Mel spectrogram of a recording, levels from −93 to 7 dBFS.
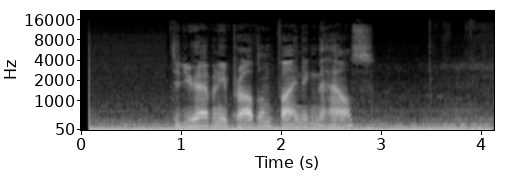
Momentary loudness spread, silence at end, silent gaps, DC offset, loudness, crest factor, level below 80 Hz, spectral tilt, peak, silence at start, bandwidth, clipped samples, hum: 11 LU; 0 s; none; under 0.1%; -26 LUFS; 18 dB; -26 dBFS; -7 dB/octave; -4 dBFS; 0.1 s; 12 kHz; under 0.1%; none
